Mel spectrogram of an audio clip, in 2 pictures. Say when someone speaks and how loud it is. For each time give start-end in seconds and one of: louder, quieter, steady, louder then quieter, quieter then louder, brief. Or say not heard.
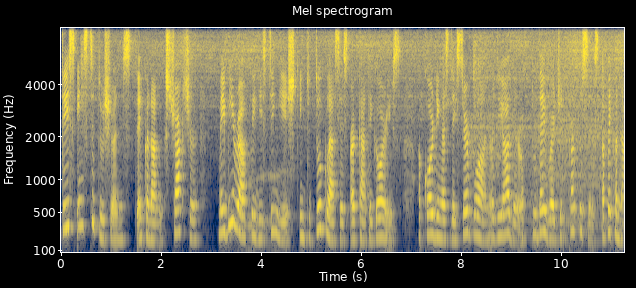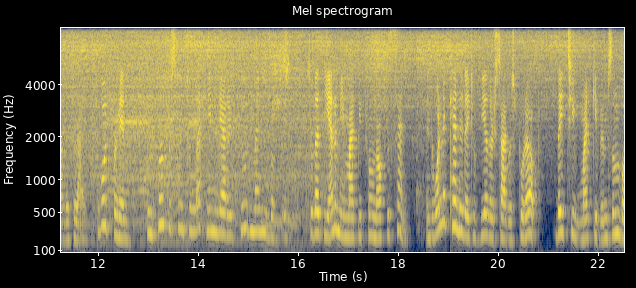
0.0-22.4 steady.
